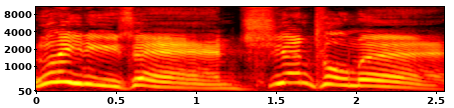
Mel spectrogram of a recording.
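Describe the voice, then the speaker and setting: This man is doing a put-on character voice, raised and projected. His pitch is extremely high, with very wide swings. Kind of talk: announcer. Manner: cheesy, over the top.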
